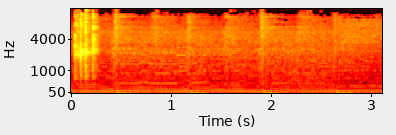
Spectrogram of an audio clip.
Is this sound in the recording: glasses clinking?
yes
